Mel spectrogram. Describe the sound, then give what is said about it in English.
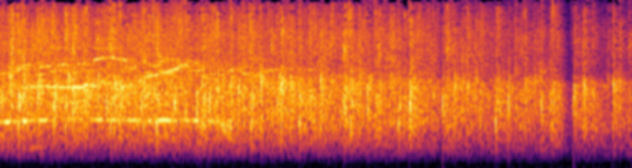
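Dense, continuous applause from a church audience clapping their hands, a loud even patter that holds steady and eases slightly near the end. “can you clap your hands for this book, Church Planting?”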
